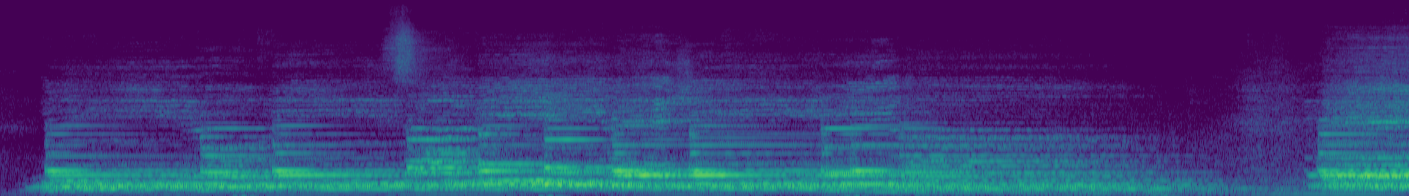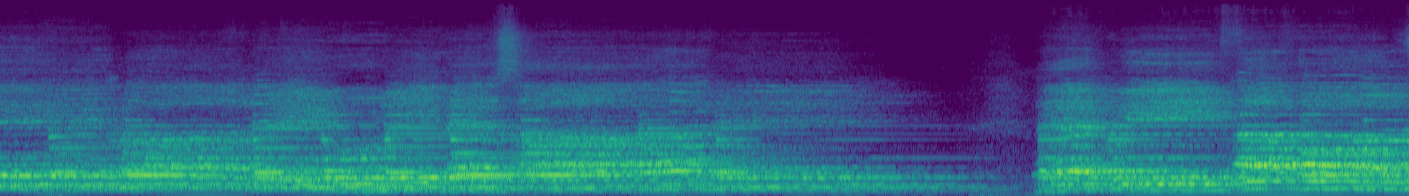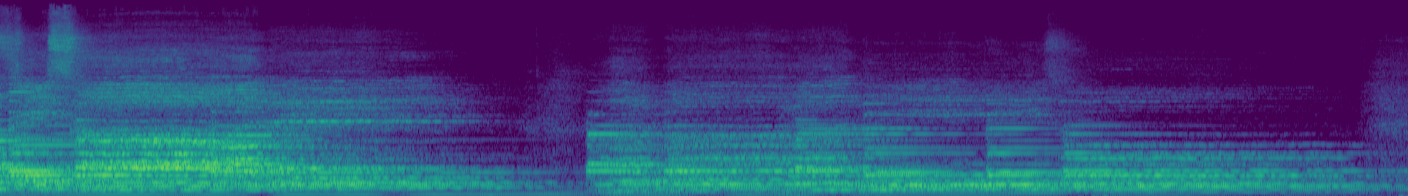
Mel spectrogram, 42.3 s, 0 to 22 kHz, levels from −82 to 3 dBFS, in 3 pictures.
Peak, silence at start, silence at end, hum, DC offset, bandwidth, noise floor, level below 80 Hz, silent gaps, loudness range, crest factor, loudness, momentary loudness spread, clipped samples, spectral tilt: -2 dBFS; 0.3 s; 0 s; none; under 0.1%; 18 kHz; -48 dBFS; -54 dBFS; none; 12 LU; 20 dB; -22 LUFS; 15 LU; under 0.1%; -6 dB/octave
